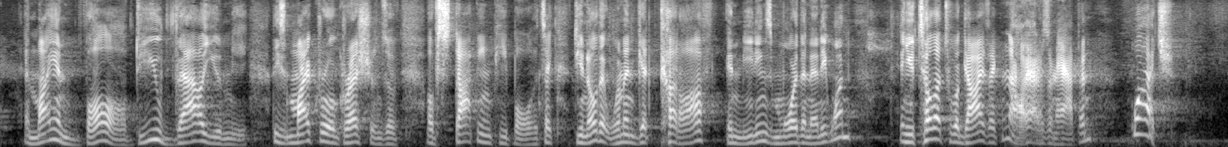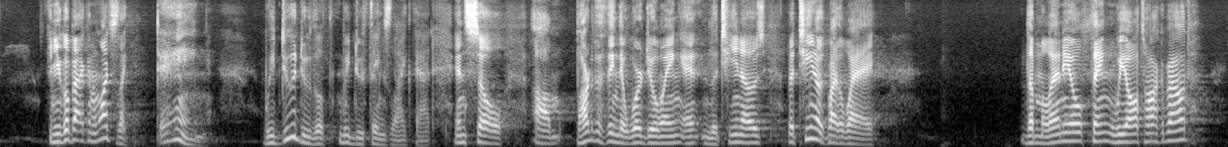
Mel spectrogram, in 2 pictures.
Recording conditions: live audience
